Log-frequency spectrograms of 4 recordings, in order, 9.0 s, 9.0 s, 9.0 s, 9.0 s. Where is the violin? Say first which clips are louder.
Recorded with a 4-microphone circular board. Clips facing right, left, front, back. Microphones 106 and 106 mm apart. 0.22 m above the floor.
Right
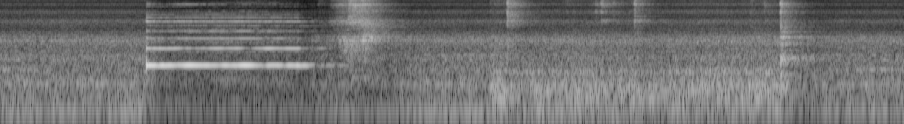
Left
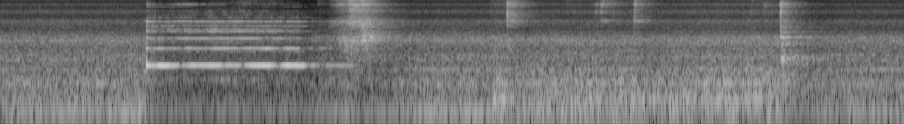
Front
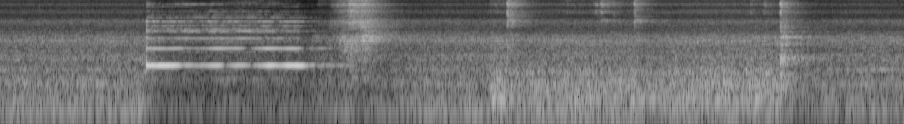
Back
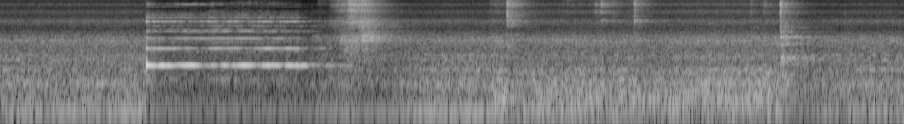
Right 5 dB, even; 140° right, 0.6 m.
